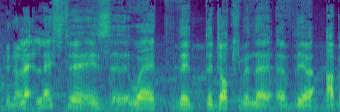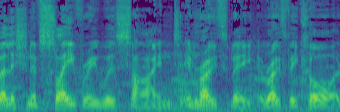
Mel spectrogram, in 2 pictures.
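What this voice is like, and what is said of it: Slight Leicester English accent. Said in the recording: “a little Leicester twang”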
